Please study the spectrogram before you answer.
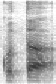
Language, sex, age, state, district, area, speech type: Telugu, male, 18-30, Telangana, Nalgonda, urban, spontaneous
